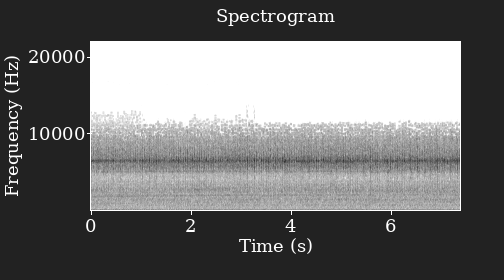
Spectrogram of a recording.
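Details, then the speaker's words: 1962 Morris Minor with a suspected ignition fault, idling: steady, even low idle with no misfiring, stumbles or dropouts; runs normally for now. "Well, as we know, everything's alright in a minute. There's been no misfiring."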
